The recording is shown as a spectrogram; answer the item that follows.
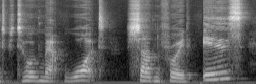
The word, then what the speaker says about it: Schadenfreude: Schadenfreude. Actually, I think the way it's pronounced correctly is Schadenfreude with a little at the end, but I just say Schadenfreude.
